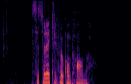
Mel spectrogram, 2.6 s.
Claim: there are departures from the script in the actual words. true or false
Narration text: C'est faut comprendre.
true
